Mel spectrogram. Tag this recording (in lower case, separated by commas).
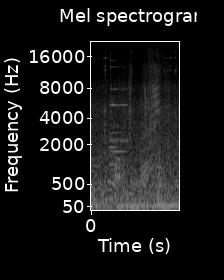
zipper (clothing), alarm, home sounds, telephone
